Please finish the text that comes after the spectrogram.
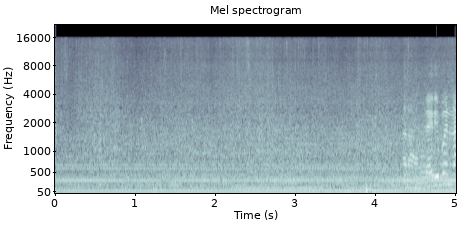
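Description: A speedboat motor drones steadily out on the sea, close and loud, with water noise around it and a brief remark spoken over the engine near the end.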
